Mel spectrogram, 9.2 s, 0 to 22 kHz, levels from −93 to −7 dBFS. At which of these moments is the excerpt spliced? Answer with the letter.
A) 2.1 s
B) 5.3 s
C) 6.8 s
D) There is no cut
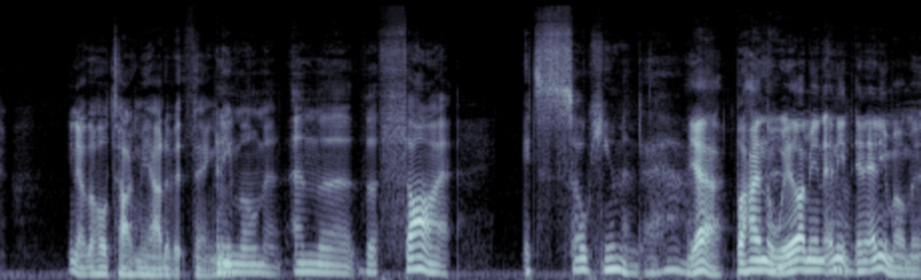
A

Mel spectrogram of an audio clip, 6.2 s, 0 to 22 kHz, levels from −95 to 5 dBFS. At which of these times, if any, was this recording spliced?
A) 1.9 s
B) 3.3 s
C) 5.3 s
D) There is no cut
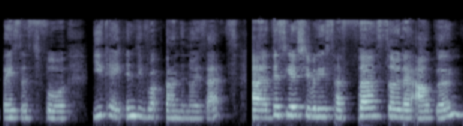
B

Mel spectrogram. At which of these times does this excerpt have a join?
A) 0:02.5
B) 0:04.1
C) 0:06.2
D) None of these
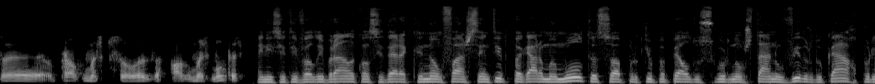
A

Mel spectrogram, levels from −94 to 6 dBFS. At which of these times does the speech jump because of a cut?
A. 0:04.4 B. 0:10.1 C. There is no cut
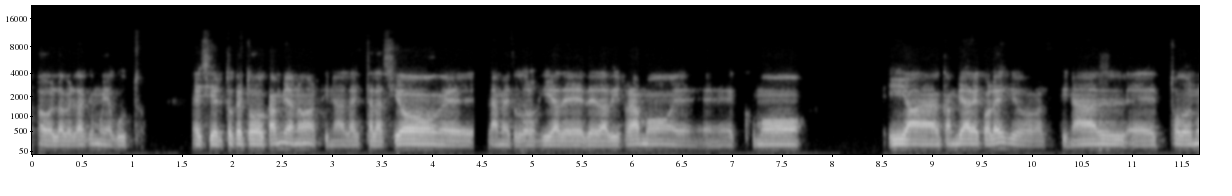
A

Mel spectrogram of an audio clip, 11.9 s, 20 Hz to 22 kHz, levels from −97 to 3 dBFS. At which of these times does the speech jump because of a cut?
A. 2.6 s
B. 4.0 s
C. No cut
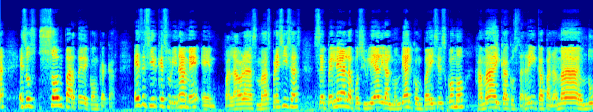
C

